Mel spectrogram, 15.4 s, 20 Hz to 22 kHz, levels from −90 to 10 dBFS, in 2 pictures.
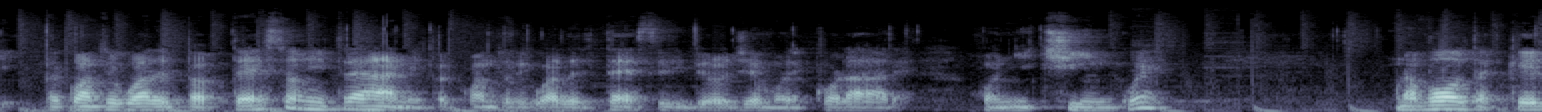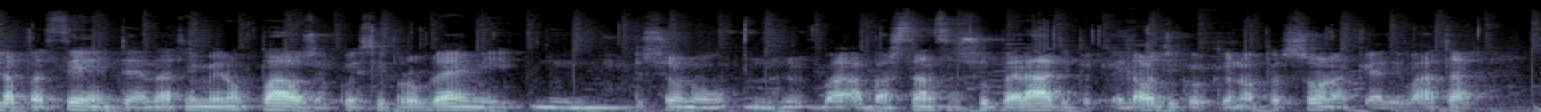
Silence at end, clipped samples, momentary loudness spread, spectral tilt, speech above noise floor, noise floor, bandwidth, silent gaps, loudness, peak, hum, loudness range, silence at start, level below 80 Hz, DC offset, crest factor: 0 s; under 0.1%; 12 LU; -6.5 dB/octave; 24 dB; -44 dBFS; 12.5 kHz; none; -21 LUFS; 0 dBFS; none; 7 LU; 0 s; -46 dBFS; under 0.1%; 20 dB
